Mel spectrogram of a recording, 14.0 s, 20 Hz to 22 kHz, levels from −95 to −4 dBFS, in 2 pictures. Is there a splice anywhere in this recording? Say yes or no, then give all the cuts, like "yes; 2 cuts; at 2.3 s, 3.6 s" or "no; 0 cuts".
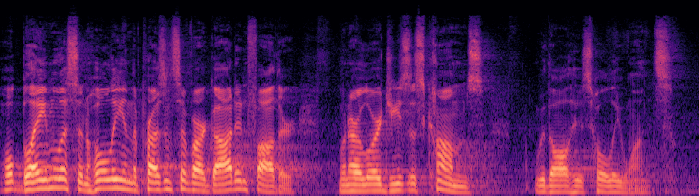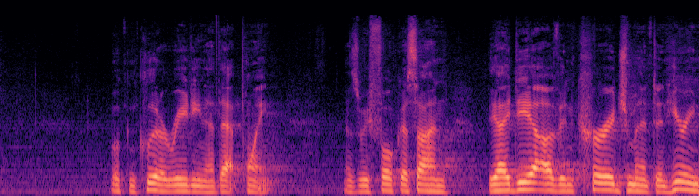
no; 0 cuts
